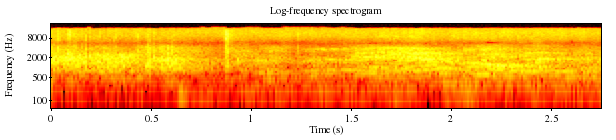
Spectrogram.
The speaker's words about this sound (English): Not enough of you are clapping.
